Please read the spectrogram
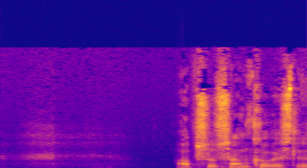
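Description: A man's in-breath close to a microphone, faint and just under a second long, taken in a pause between phrases; his speech resumes about a second and a half in.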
